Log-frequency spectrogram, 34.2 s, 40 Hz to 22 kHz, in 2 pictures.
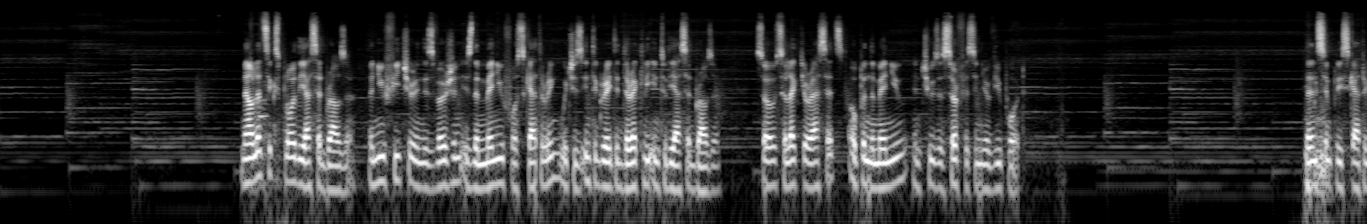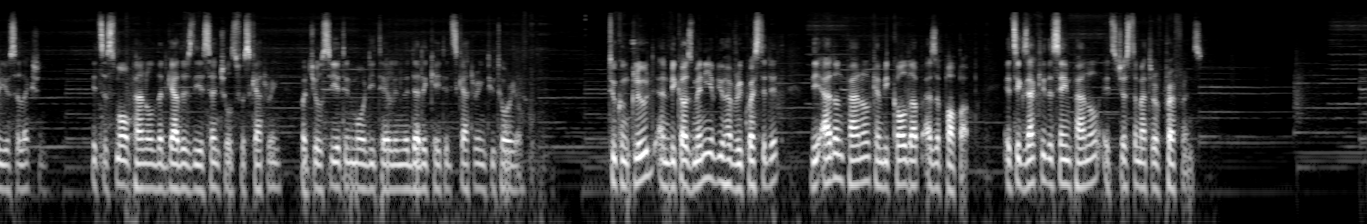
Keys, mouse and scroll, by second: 0.8 Tab, 1.5-4.2 middle drag, 4.9 click, 5.5 click, 6.6 n, 9.5 click, 10.1 ctrl+click, 11.6 click, 12.8 click, 15.9 click, 19.8 click, 21.9 click, 23.8 click, 24.2 ctrl+click, 24.7 click, 28.3 click, 29.1 click, 29.8 n, 30.9 click.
